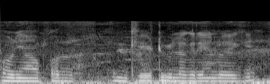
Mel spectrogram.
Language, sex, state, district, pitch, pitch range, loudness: Hindi, male, Uttar Pradesh, Shamli, 150 Hz, 145-150 Hz, -15 LUFS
